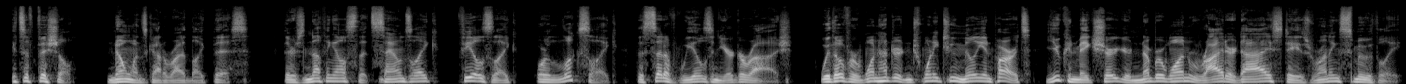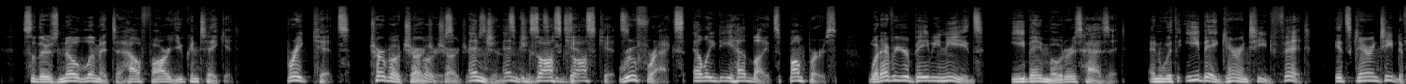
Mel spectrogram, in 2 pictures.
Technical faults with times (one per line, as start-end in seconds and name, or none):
18.20-20.36 doubled audio track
